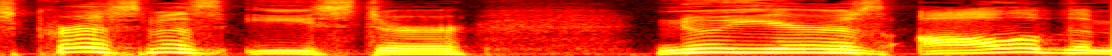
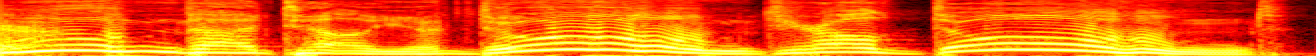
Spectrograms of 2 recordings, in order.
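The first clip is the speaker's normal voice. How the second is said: high, loud, slow doom-prophet wail; slow ominous raspy drawl; 8 semitones higher, 6 dB louder, much slower than usual. Pretend. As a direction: wail it like a doomsayer, slowly. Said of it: "that wasn't really very friendly at all".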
